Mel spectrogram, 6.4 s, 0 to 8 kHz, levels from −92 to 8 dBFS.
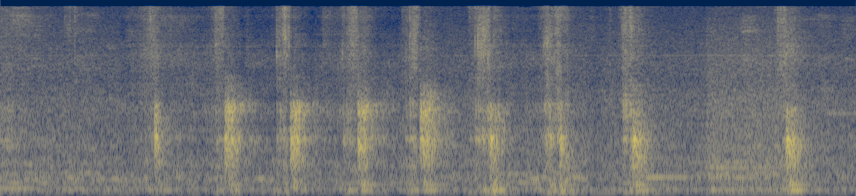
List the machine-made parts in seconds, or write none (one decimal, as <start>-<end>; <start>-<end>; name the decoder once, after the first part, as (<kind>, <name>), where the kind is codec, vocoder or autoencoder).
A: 0.9-3.0 (codec, HILCodec); 3.6-4.3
